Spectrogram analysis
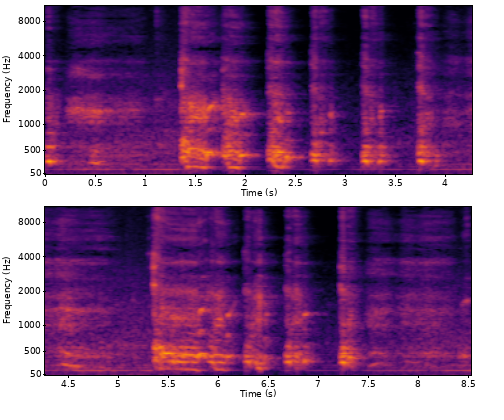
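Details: About eight harsh coughs in clusters with brief pauses in a quiet room; person reports coughing hurts her back more than chest, cough waxing and waning, drying up a little.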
